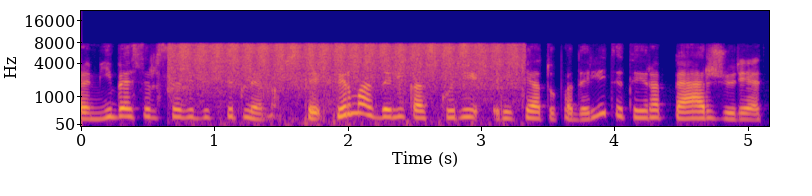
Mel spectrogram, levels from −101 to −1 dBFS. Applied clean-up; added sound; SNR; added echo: none; Tools; 3 dB; none.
